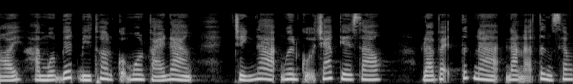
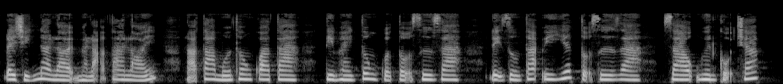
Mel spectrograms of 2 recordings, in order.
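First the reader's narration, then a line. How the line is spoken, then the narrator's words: Sighing. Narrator (Vietnamese): thở dài nói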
